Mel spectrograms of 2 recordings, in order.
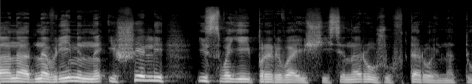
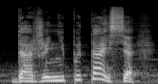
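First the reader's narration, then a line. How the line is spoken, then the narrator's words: Shouted. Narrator (Russian): крикнула Ангва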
